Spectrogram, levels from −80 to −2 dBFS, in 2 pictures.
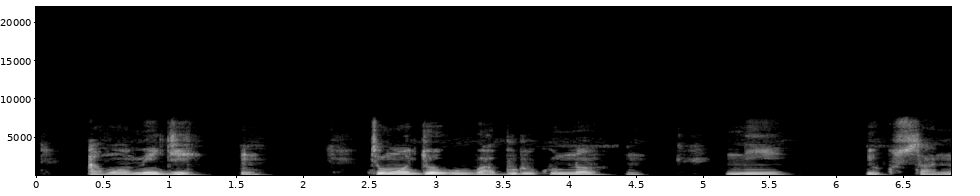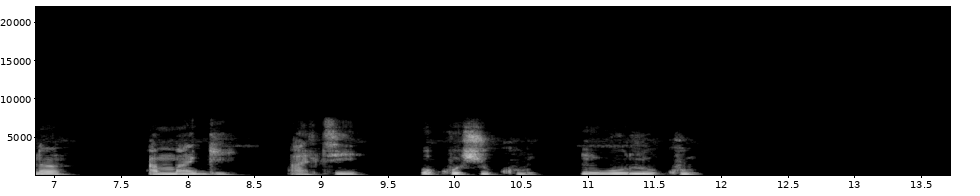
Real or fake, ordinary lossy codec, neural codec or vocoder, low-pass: real; none; none; none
